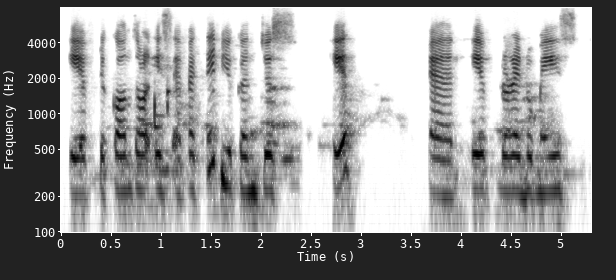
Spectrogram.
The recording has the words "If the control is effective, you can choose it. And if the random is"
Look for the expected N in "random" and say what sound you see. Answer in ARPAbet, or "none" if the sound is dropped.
none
